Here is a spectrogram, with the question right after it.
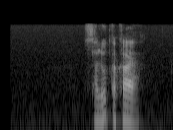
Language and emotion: Russian, neutral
